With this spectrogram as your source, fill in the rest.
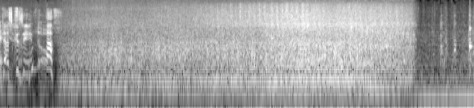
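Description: An old bus engine rumbles as the bus drives along.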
